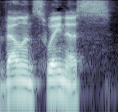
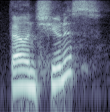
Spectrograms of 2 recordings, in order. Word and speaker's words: Valanciunas: Let's talk about I'm gonna say his name wrong, but Valenzuelas, who just got signed to a 4-year, $64 million deal. Valanciunas? That's correct. Yeah. I haven't said his name for a few months. I always said it wrong during the season.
